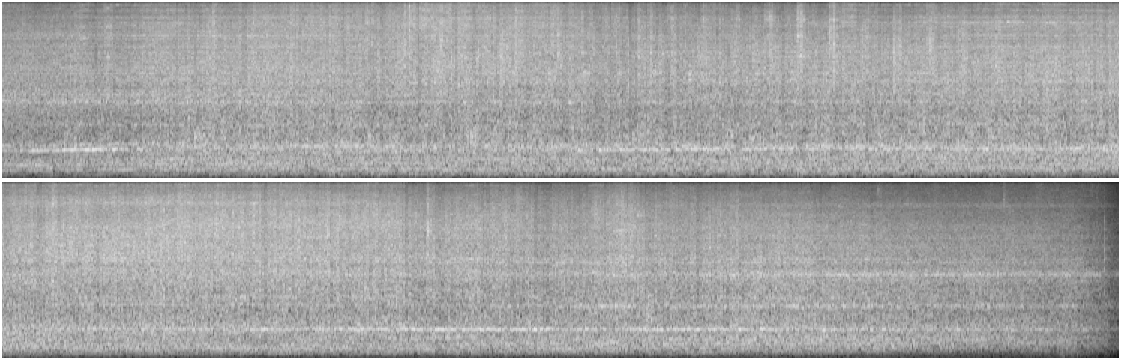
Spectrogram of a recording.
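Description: London Underground battery-locomotive-hauled engineering train of loaded ballast wagons running through a station: a steady rumble and clatter of wheels on the rails with a high whine running through it, fading out near the end.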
